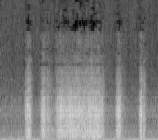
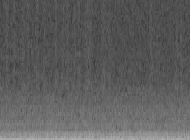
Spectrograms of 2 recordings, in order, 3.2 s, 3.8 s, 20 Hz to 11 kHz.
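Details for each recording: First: Grundig 2540 AM/FM/SW tube radio under repair, FM section with ECC85 tube, fed 105 V instead of full mains voltage: while tuning, hissy static bursts swell and drop out every second or so and the FM signal comes and goes, with hum present. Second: Grundig 2540 AM/FM/SW tube radio warming up after a speaker wire lead touching a resistor was cleared: only a steady low hum with faint hiss, no clicking or crackle; sounds normal.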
